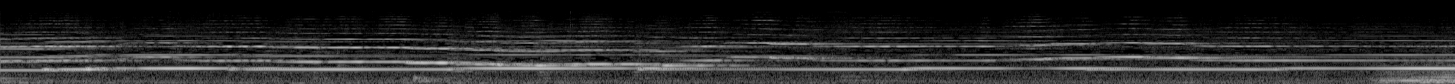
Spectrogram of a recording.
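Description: Slow, haunting cello music: long held high notes with slowly moving lines above them, and a low note coming in near the end.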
